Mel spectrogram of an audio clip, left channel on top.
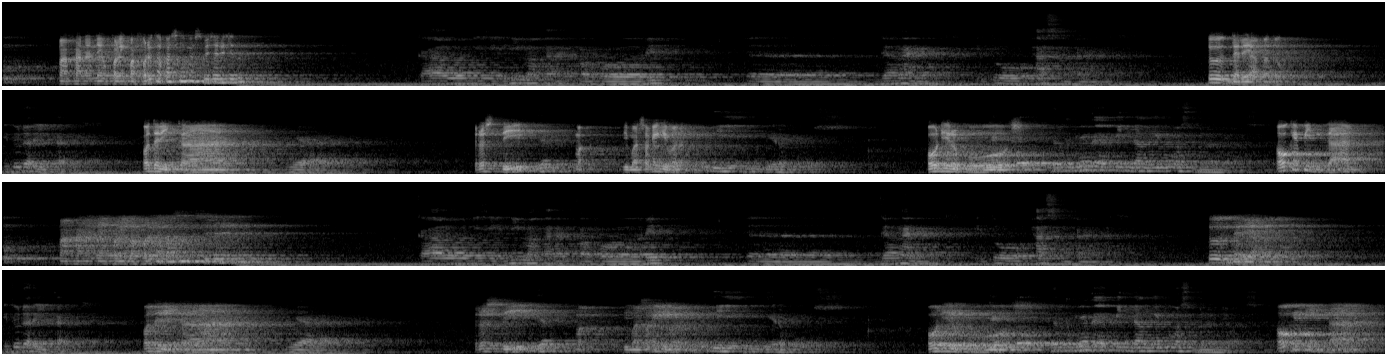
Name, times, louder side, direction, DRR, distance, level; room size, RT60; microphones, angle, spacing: voice 1, 0.6-2.5 12.1-12.9 15.2-16.2 18.6-19.2 20.0-20.7 23.1-24.0 26.6-27.5, left 5 dB, 70° left, 4 dB, 0.4 m, -28 dB
sound 1, 2.3-17.4, equal, 55° right, 0.8 m, -47 dB
voice 2, 4.2-6.6 7.4-8.4 8.8-9.4 9.7-11.3 13.8-14.7 16.7-17.3 18.9-19.4 20.8-22.2 23.7-26.4, equal, 15° right, -1 dB, 0.3 m, -39 dB
4.3 x 3.7 x 3.2 m, 2.6 s
head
